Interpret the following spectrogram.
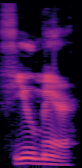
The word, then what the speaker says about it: Fumaire: If y'all don't know how to pronounce it, it is pronounced Fumare.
